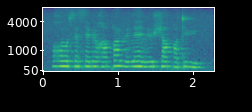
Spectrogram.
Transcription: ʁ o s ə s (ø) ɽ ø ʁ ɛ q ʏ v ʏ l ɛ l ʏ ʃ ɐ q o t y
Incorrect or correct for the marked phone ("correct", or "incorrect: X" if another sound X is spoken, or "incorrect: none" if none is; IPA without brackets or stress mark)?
incorrect: ɛ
